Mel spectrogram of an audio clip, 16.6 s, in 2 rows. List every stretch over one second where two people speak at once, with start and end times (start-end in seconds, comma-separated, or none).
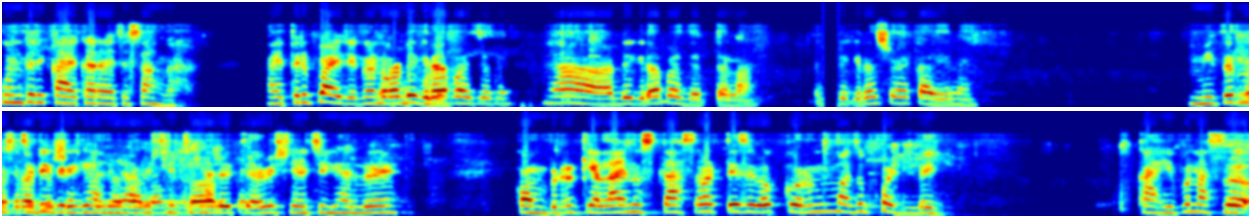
8.2-10.2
